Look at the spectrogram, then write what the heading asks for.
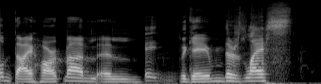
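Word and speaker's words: Die-Hardman: I heard people call him Die Hardman in the game. There's less... is this another thing about the game that's confusing? Yeah, weird. He himself uses only 2 syllables. It's Hardman.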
